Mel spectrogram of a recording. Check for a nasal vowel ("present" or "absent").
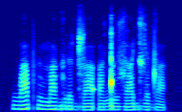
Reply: absent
